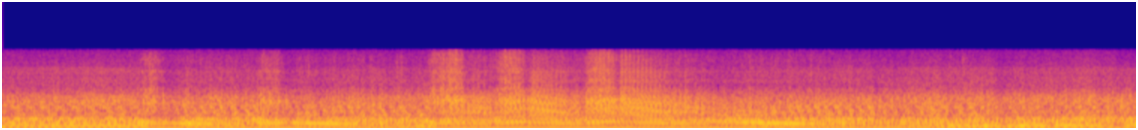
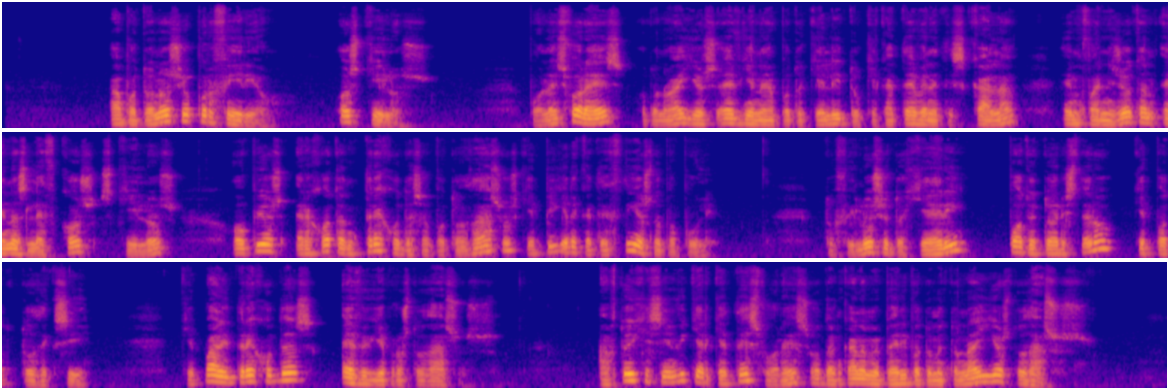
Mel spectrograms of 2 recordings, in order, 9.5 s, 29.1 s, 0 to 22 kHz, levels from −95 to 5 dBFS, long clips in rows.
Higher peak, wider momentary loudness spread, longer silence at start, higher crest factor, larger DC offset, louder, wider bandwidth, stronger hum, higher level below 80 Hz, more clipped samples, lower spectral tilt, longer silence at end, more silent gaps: first, -2 dBFS vs -8 dBFS; second, 3 LU vs 14 LU; second, 0 s vs 0.9 s; second, 12 dB vs 20 dB; first, 9% vs under 0.1%; first, -13 LUFS vs -28 LUFS; second, 5.4 kHz vs 19.5 kHz; neither; first, -20 dBFS vs -58 dBFS; neither; first, -9 dB/octave vs -6.5 dB/octave; second, 0 s vs 0.75 s; neither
